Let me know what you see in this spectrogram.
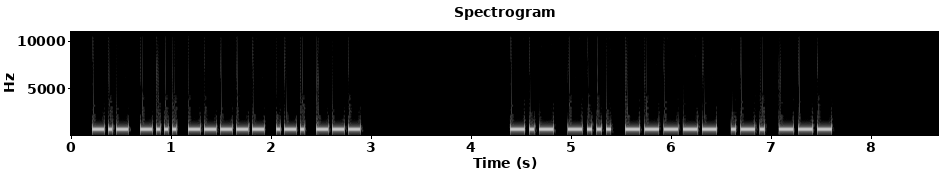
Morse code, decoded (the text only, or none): KB0RO KB0RO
